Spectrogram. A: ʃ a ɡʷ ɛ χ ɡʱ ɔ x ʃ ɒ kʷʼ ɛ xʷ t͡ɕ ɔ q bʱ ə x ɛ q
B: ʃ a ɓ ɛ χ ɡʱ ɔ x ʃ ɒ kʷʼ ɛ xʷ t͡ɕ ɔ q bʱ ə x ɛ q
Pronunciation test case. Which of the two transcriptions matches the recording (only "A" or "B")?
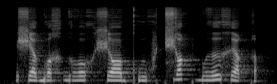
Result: A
